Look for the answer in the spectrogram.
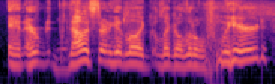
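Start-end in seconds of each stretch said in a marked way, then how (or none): none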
